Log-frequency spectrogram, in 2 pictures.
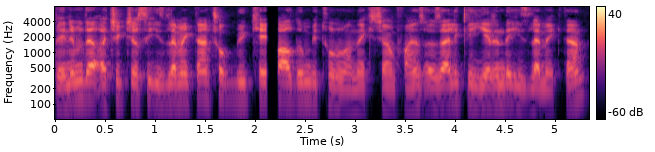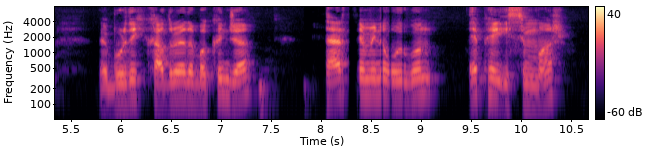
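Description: A man uses a normal speaking voice, medium in pitch with fairly even intonation, at a moderate pace. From Turkey. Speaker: tennis podcast co-host. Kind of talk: casual chat.

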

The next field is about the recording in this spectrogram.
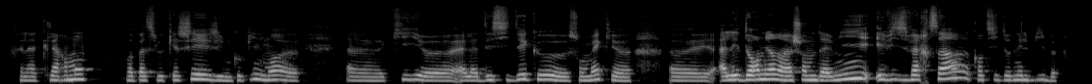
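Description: A woman talks at a fairly slow pace in a dark, mellow tone. The recording is very clean, with a silent background. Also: medium pitch for a woman, ordinary pitch variation. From Brittany, France. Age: 30s. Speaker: mother and business owner. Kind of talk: casual interview chat.

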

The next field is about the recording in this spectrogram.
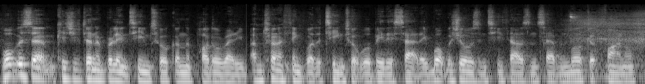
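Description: At a very fast pace and with hardly any pauses, a man speaks in a dark, mellow, somewhat breathy voice at a fairly low pitch with ordinary pitch variation. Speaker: podcast host. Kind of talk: casual chat. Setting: studio in Paris.

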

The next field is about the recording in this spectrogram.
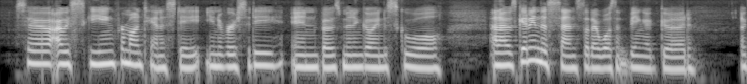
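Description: Speaking with an American accent, a woman has an unremarkable speaking voice at a medium pitch. She talks at a moderate pace with ordinary pitch variation. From US Midwest (northern Wisconsin). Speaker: ultrarunner and running coach. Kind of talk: casual interview chat.

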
